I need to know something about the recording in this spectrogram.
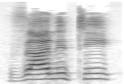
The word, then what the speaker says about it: vanity: washed the Vanity Fair but remember vanity is with ver and it's not vanity fair' okay bear you have to buy to a lower lip we really wonky washed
